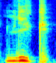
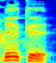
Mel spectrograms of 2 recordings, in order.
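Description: First: The name ends cleanly on a consonant. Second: The name ends with an added vowel sound. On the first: "And in France, obviously in France, it's like Luke" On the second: "And in Japan, it's Ruku"

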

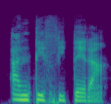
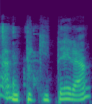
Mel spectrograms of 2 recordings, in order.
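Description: First: The middle consonant is a soft th-like fricative. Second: The middle consonant is a hard k stop. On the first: It follows the usual Spanish form of the place name. "Con la fricativa dental sorda" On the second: It keeps the Greek sound and feels more epic. "la oclusiva griega"

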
